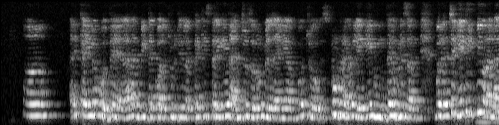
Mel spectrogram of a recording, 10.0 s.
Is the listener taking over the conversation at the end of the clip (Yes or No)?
No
